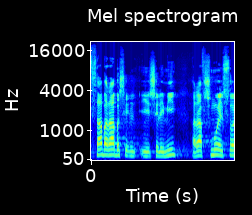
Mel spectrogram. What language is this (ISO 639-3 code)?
heb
